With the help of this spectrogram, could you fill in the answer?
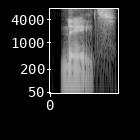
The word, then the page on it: nates: American English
